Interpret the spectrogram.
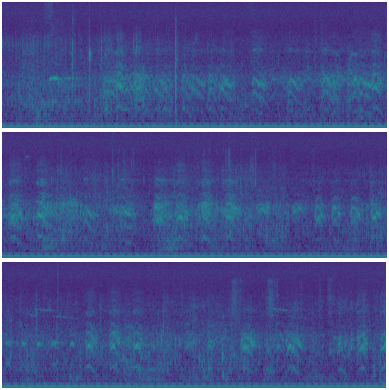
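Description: Birds giving harsh caw-like calls, many and nearly continuous, over a steady low hum.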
